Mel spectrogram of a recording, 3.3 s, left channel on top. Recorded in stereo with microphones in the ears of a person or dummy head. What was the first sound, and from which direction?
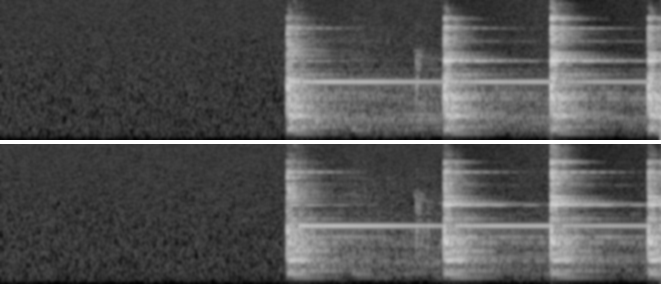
Hammering, 5° left (ahead or behind).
